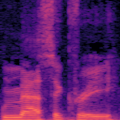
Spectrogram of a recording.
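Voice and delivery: "massacre" said slowly as MASS-uh-kree; "massacre" ending in -kree, Bugs style; Bugs Bunny pronunciation. Retold or imitated. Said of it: "I like the Bugs Bunny, um, pronunciation of massacre".

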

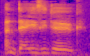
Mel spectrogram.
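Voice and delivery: usual speaking voice

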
